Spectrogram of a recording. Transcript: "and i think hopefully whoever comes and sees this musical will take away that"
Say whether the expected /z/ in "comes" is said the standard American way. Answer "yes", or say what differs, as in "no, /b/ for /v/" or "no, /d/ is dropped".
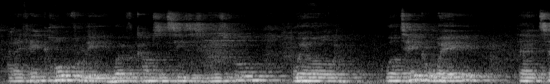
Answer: yes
